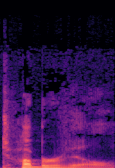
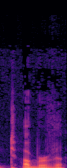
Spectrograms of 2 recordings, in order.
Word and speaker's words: Tuberville: unfortunate non-mistake of saying Goober Tuberville, instead of Tuberville for Tommy Tuberville, the former coach at Auburn.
